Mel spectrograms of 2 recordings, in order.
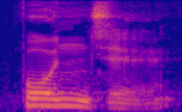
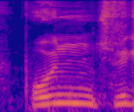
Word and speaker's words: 본즉: 절에 하늘에 닿았고 또 본즉 그 다음에 13절 처음 시작하는 부분엔 또 본질 여러분 그렇습니다 본즉 이라고 하는 것입니다 발음을 유의하셔야 됩니다 본죽 이 아닙니다 본죽 이 아니라 보인 즉 내 본즉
